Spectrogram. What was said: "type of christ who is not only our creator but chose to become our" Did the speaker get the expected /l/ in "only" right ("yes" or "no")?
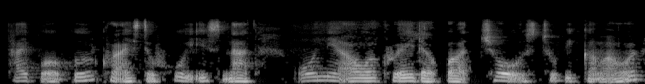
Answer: yes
